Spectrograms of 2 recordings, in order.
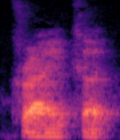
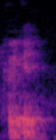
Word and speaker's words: Cricut: the cricut site and that's spelled c-r-i-c-u-t cry cut but cricket that's the name of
